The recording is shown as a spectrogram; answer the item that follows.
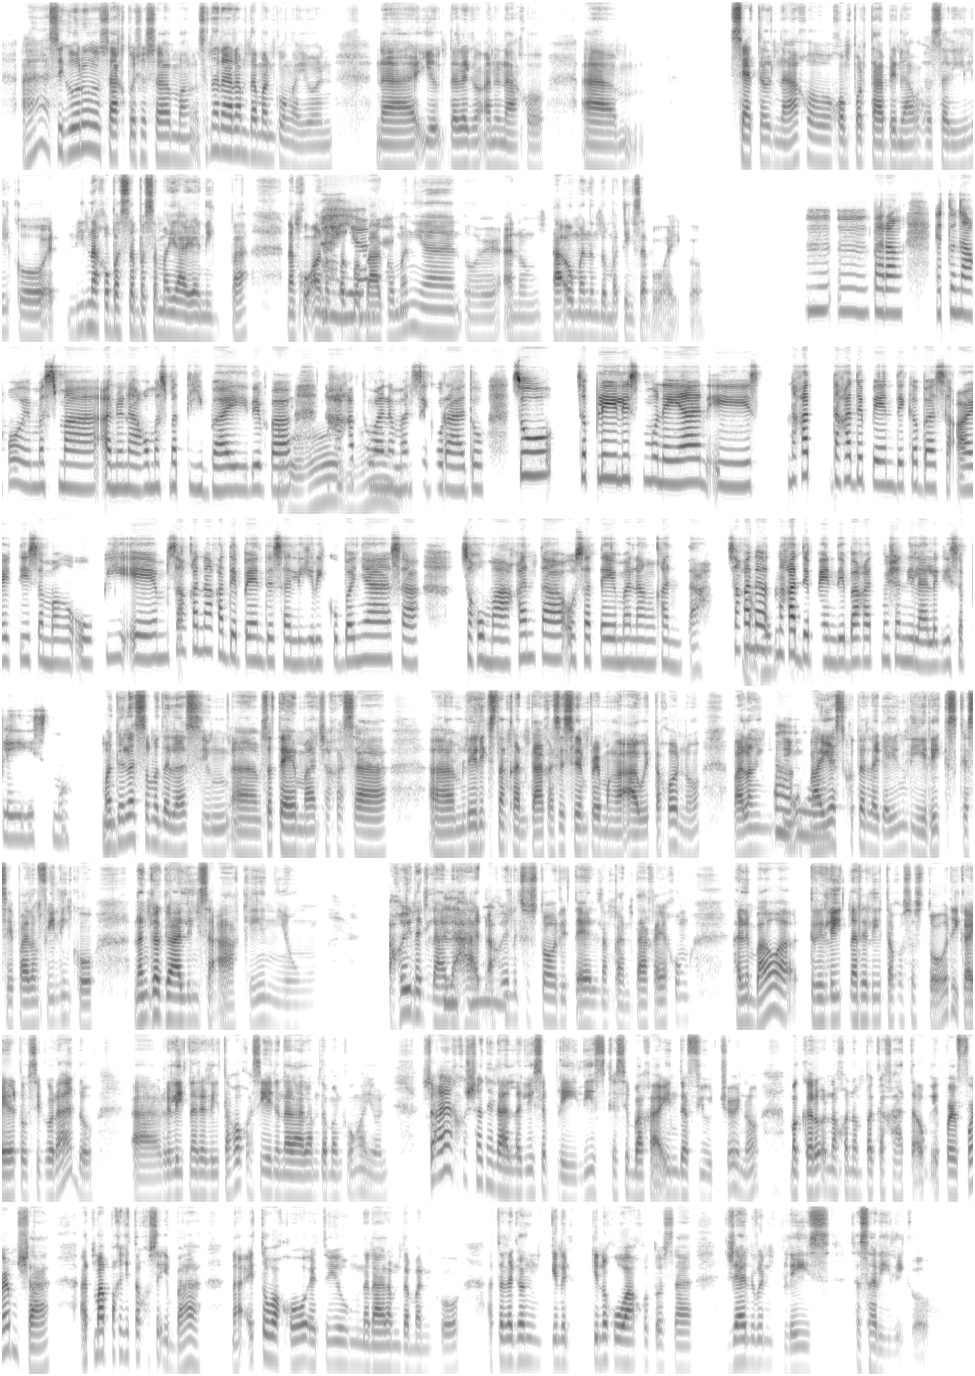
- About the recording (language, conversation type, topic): Filipino, podcast, May kanta ka bang may koneksyon sa isang mahalagang alaala?
- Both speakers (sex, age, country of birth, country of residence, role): female, 25-29, Philippines, Philippines, host; male, 30-34, Philippines, Philippines, guest
- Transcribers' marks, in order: background speech; "yung" said as "ing"; gasp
